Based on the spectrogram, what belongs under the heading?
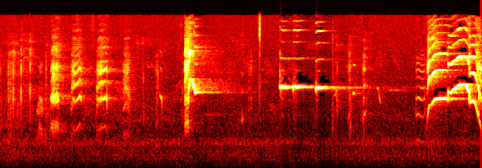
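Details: In the Australian wild a superb lyrebird mimics other species: a rapid rattle of dry clicks, then a sharp down-slurred note into a long steady whistle, and a final harsh, layered burst of rising notes.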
